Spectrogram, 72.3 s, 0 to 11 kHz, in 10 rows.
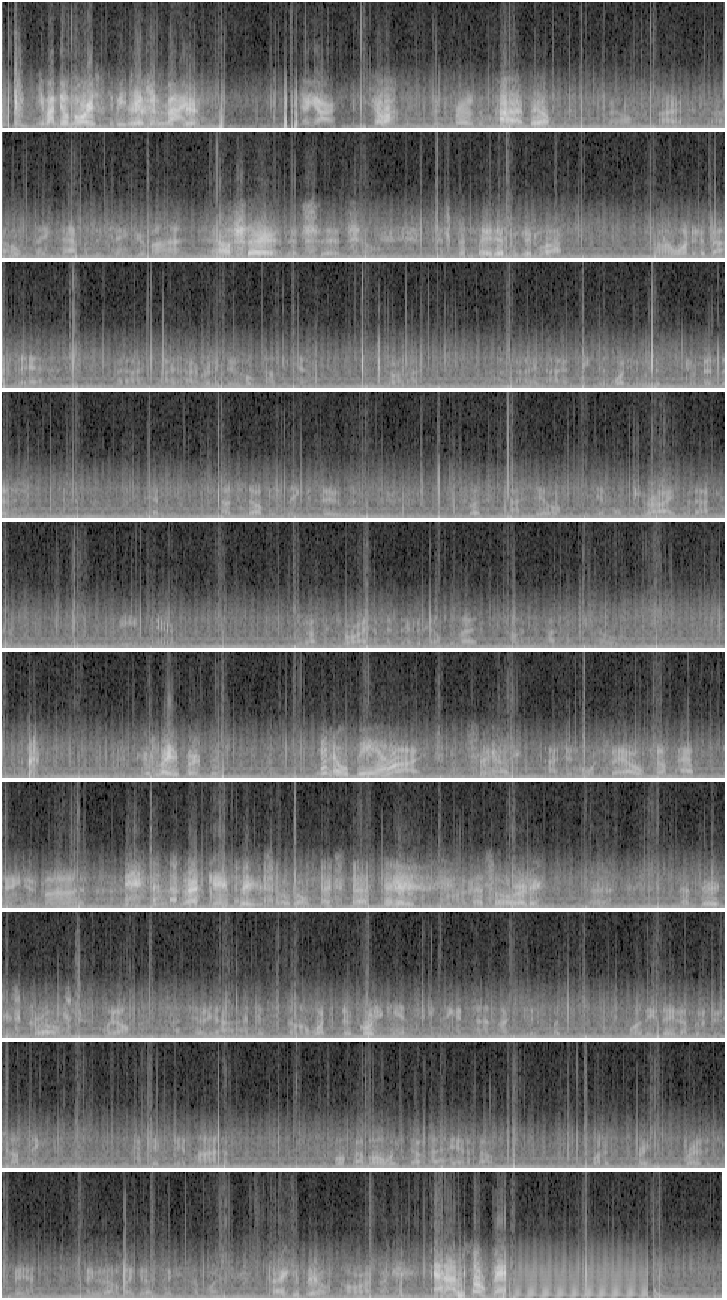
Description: Conversation with BILL MOYERS and LADY BIRD JOHNSON, April 1, 1968
Secret White House Tapes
